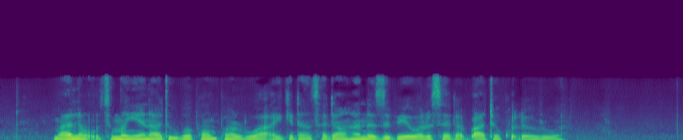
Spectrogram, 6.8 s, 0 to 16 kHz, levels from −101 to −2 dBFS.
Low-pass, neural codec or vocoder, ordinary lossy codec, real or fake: 7.2 kHz; codec, 16 kHz, 2 kbps, X-Codec, WavLM features, trained on Multilingual LibriSpeech; none; fake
